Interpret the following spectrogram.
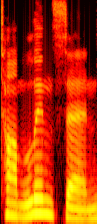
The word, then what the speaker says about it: Tomlinson: It's actually pronounced Tomlinson. Tomlinson. Yes. So it's like Linson, not Linson. Or Tom Olsen. And it's L-I, not I-L.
